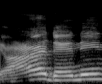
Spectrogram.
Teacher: عین کو دال سے ملائیں گے اور دال پہ قلقلہ کریں گے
